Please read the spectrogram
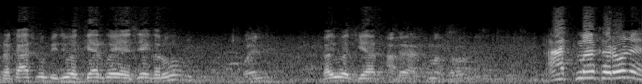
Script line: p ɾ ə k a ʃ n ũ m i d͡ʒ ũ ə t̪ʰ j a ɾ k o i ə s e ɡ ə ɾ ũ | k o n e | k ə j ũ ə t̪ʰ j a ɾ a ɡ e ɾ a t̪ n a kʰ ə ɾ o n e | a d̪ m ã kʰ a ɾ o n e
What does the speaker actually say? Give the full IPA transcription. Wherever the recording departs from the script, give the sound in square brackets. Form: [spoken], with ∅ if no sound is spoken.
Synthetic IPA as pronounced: p ɾ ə k a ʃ n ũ [b] i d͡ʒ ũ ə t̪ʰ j a ɾ k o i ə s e [k] ə ɾ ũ | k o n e | k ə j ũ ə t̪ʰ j a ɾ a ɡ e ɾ a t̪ [m] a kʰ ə ɾ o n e | a [t̪] m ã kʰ [ə] ɾ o n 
